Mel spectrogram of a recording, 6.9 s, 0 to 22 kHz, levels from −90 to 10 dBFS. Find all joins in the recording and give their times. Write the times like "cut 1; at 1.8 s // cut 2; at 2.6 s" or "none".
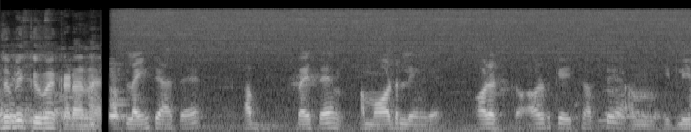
cut 1; at 1.0 s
